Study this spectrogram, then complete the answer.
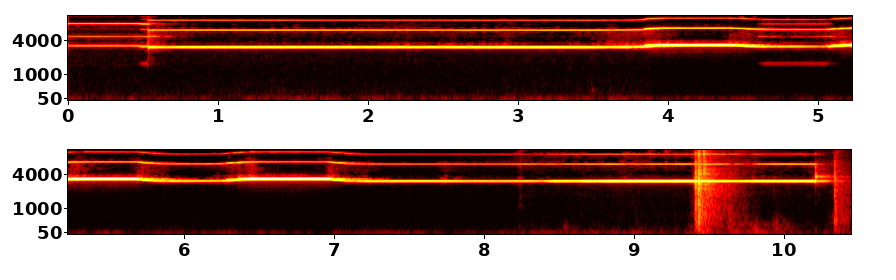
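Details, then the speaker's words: Renault Spider indicator tell-tale speaker, wired through a trim pot to adjust its volume: a clean, steady high-pitched tone with louder swells as the level is adjusted. It works as intended. "just to quickly show you um why i'm using the trim pot with the speaker to adjust the the volume of the tone basically this is how it works just about hear it now"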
